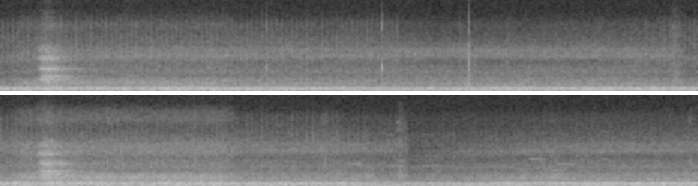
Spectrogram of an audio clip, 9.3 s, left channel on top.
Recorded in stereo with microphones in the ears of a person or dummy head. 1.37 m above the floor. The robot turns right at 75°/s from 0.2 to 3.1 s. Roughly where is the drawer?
I don't hear a drawer.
